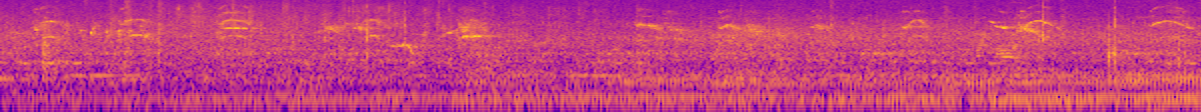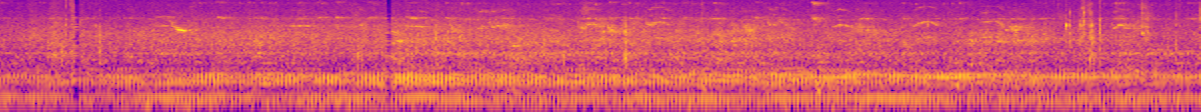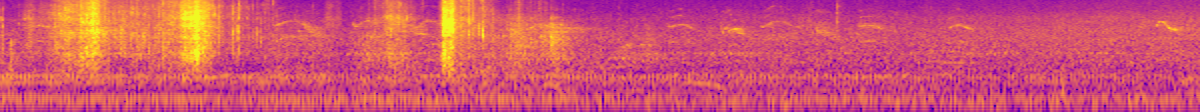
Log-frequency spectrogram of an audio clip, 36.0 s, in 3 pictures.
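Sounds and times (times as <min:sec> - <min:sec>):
small birds chirping: 0:00.1 - 0:34.0
loud rustling: 0:24.2 - 0:29.8.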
